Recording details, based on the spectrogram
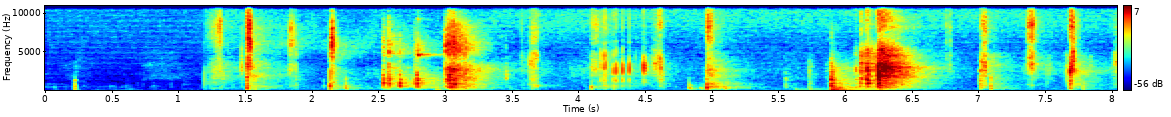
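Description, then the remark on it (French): A series of wooden thunks and knocks with scraping and rustling between them as a man pulls open and handles the drawer of a writing desk to take out a letter, plus a few footsteps and door sounds, no talking. “Pour lire la lettre et savoir où elle se trouve, il va ouvrir le tiroir de son secrétaire.”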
